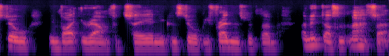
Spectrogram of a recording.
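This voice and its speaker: With an English accent, a man speaks fairly quickly in a dark, mellow tone at a medium pitch with ordinary pitch variation. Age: 60s. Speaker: astrology lecturer and author. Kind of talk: interview. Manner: halting.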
